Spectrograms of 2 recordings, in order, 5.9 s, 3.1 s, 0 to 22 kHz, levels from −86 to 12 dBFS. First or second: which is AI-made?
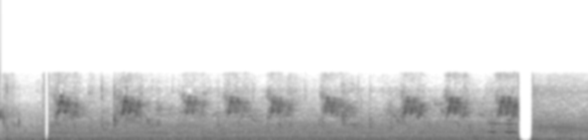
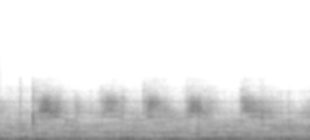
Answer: second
